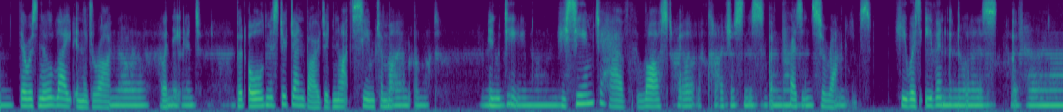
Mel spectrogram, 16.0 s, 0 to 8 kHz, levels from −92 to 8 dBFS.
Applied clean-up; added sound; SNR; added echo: neural diffusion model UNIVERSE++.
